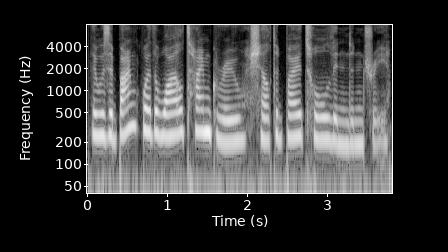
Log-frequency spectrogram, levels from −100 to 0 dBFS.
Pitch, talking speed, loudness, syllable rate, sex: 230 Hz, 235 wpm, -16 LUFS, 5.7 syllables/s, female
